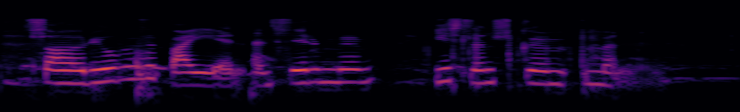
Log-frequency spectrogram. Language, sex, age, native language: Icelandic, female, 11, Icelandic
